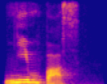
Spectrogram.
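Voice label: "нимпас", Komi, female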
